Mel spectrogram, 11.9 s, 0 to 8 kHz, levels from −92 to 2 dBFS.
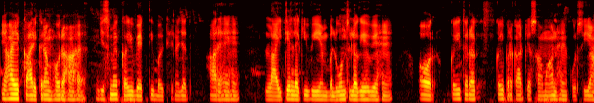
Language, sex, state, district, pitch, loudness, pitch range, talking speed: Hindi, male, Uttar Pradesh, Hamirpur, 120 Hz, -31 LUFS, 115-125 Hz, 170 wpm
